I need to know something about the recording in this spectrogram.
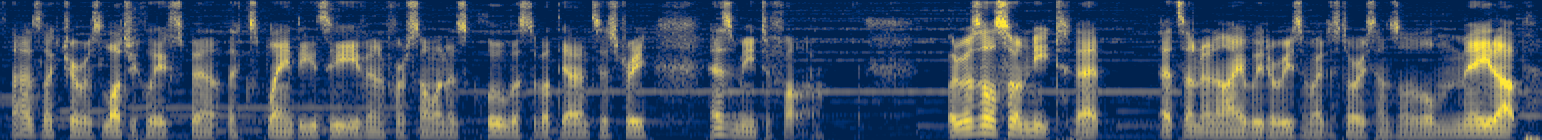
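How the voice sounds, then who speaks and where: A man streaming a visual novel, reading its text aloud and adding casual, wry asides, often stumbling over names and correcting himself. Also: fairly low pitch.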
